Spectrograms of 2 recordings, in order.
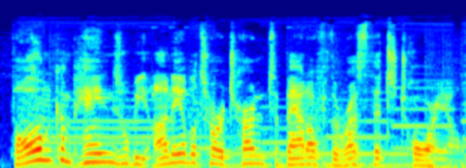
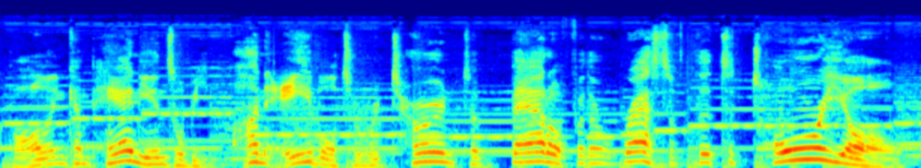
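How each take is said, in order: First: It is read in a plain, normal voice. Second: It is read in an exaggerated, sarcastic voice. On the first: "let me take that out of out of sarcastic voice" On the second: "the more ridiculous, over-the-top voice"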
